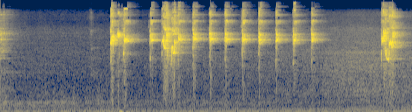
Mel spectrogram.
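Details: Lovebird in its long choking style, delivering a quick series of about ten shrill, clipped chirps after a quiet start, then a single harsh burst at the end.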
